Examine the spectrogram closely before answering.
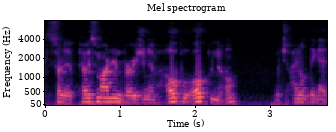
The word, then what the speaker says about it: Ho'oponopono: This is, of course, a sort of postmodern version of Ho'oponopono, which I don't think I pronounced correctly.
